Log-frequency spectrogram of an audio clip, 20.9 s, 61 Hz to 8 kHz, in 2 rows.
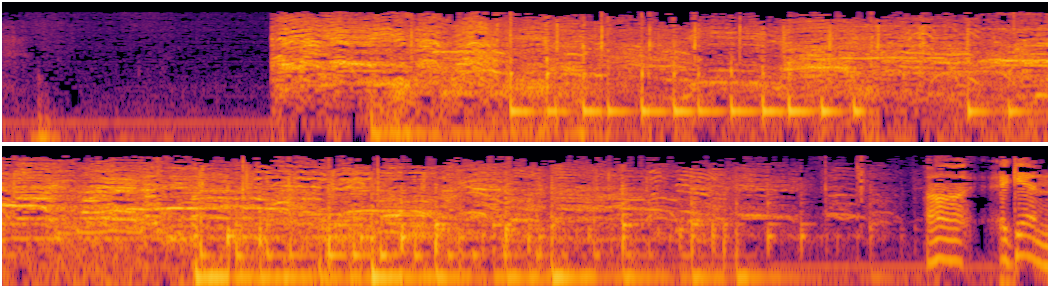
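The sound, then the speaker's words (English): A crowd of Israelis on the ground at the airport gives returning soldiers an emotional welcome. Loud, sustained massed cheering and shouting voices burst in after a brief quiet opening and stay dense, dipping only briefly near the end. “And they were received an emotional welcome from Israelis on the ground. It sounded like this, clip 12.”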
